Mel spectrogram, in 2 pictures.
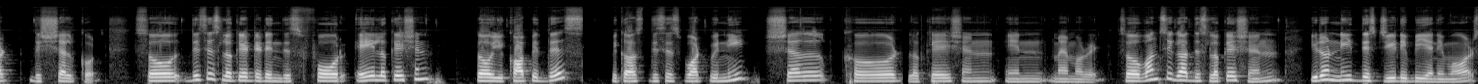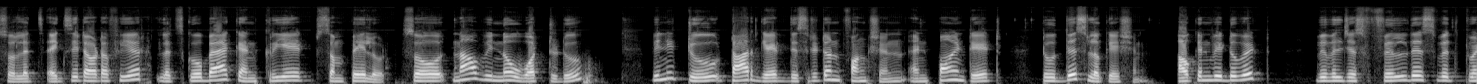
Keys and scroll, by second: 5.8 ctrl+c, 7.3-11.4 typing, 13.7-16.6 typing, 20.6 alt+Tab, 25.6 ctrl+c.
